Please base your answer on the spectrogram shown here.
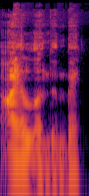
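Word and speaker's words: island: 영어에서 섬을 뜻하는 아일랜드에 실제 발음이 나지 않는 s가 들어가 있는 것도 라틴어에서 문자를 가져올 때 인솔라에서 가져왔기 때문이에요. 문자를 그대로 갖고 와서 S는 있는데 원래 섬을 뜻하는 발음을 할 때는 s가 없었어요. 그 말로는 예전이나 지금이나 아일런드인데 문자를 가져오면서 발음나지 않는 철자들이 추가가 된 거죠.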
